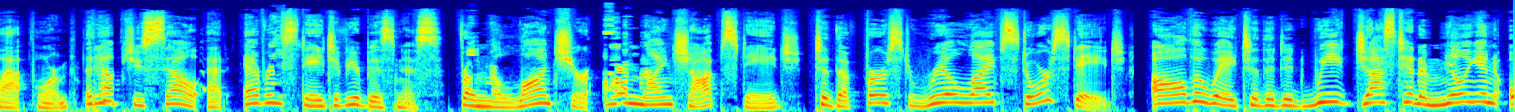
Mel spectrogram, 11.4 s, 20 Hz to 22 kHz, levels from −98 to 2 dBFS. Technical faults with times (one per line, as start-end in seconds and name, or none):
0.77-0.93 corrupt frame decoded
2.04-2.14 corrupt frame decoded
3.52-3.72 corrupt frame decoded
4.53-4.87 corrupt frame decoded
10.88 corrupt frame decoded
